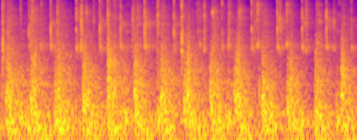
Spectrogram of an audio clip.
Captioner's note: crowd stomping their feet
